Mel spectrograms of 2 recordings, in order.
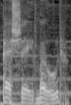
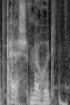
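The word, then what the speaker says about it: Depeche Mode: a group called uh the pese mode or the pesh mode uh depending on how you want to pronounce it um in which the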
